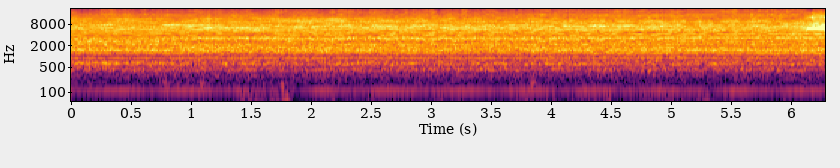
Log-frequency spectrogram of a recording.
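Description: A dryer blows over wet paint on a craft board, giving a continuous close whir and rushing air with a faint low hum, steady and unbroken, with no voices.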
